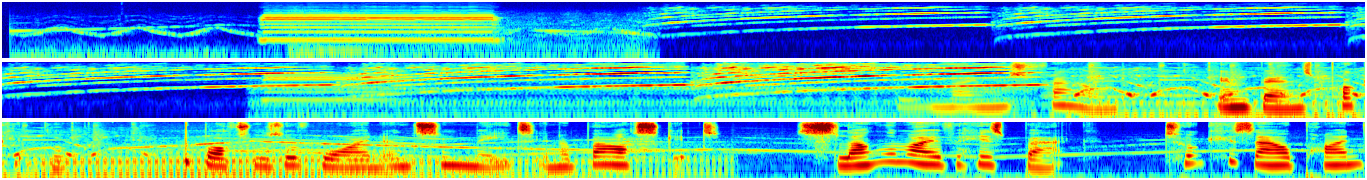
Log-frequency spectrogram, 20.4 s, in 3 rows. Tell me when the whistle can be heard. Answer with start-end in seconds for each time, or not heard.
not heard.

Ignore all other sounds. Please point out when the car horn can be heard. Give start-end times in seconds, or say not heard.
1.2-2.5, 8.1-8.9, 16.7-17.8.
